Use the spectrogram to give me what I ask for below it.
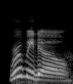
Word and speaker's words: Rubidoux: Rubidoux. Thank you to that viewer who let me know that's how you pronounce it, Rubidoux.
